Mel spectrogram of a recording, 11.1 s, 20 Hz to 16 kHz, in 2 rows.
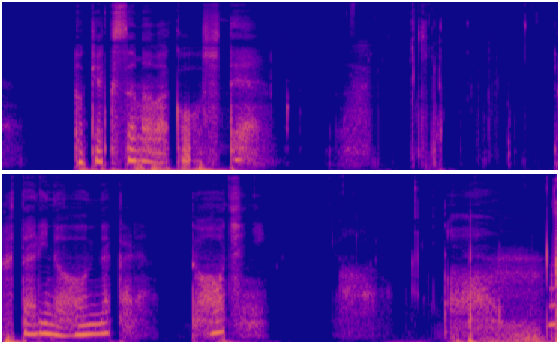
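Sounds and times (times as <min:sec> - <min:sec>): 
speech: 0:00.8 - 0:02.6, 0:05.8 - 0:08.2
wet licking and mouth sounds at the ear: 0:03.4 - 0:05.2.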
